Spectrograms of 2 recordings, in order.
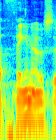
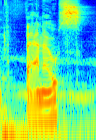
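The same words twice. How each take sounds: First: "Thanos" said THAY-nohs; long-A pronunciation. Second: "Thanos" said THAN-ohs, short A; short-A pronunciation. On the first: Shown as a demonstration. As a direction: say "Thanos" with a first syllable like "they". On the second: Retold or imitated. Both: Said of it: "or as they said".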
